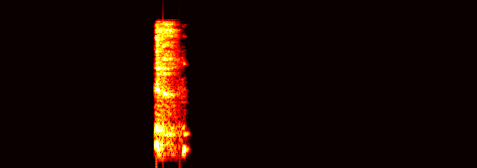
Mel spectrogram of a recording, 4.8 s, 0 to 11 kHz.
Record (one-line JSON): {"cough_length": "4.8 s", "cough_amplitude": 27289, "cough_signal_mean_std_ratio": 0.17, "survey_phase": "beta (2021-08-13 to 2022-03-07)", "age": "45-64", "gender": "Female", "wearing_mask": "No", "symptom_sore_throat": true, "symptom_abdominal_pain": true, "symptom_fatigue": true, "smoker_status": "Never smoked", "respiratory_condition_asthma": false, "respiratory_condition_other": false, "recruitment_source": "REACT", "submission_delay": "1 day", "covid_test_result": "Negative", "covid_test_method": "RT-qPCR"}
